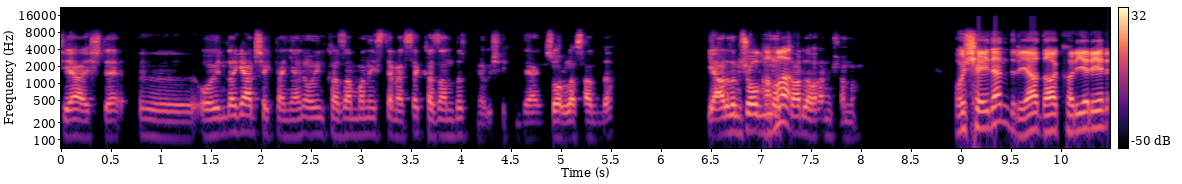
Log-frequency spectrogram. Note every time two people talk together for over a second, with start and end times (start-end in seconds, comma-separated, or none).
none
